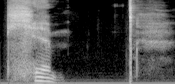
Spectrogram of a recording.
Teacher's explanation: we're going to have a new sound for K, and that is Kim. It's a fricated K.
